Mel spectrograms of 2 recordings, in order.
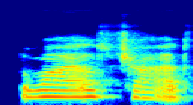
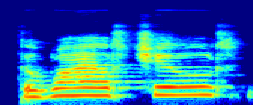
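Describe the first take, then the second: First: The last word has a long i vowel. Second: The last word has a short i vowel. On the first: The speaker calls it right. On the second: The speaker calls it wrong.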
